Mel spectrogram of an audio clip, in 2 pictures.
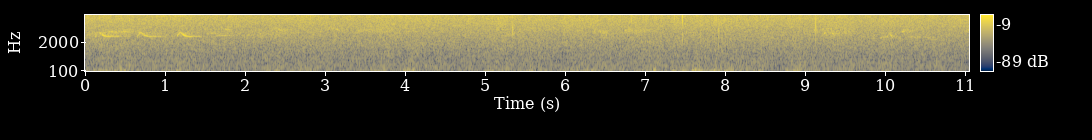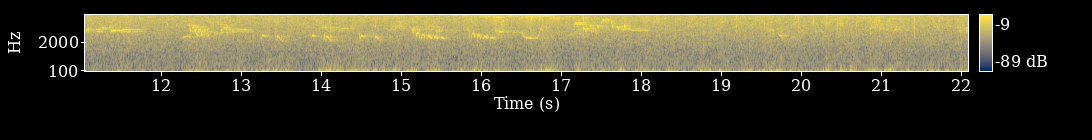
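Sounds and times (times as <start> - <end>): bird singing chirping notes: 0.0 - 2.5, 9.2 - 18.2.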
